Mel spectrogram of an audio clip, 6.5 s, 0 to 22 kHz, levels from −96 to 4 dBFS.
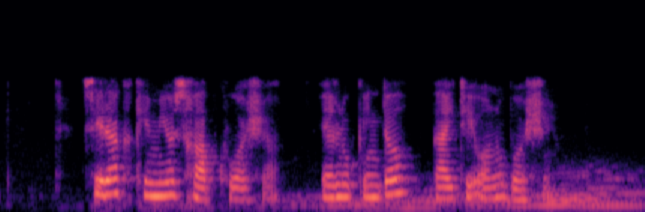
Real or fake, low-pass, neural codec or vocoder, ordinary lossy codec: real; 5.4 kHz; none; Opus, 32 kbps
